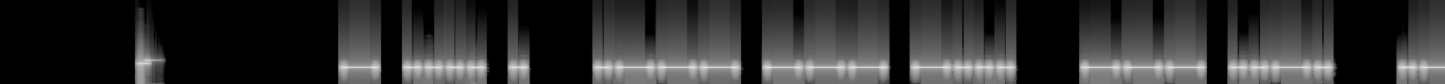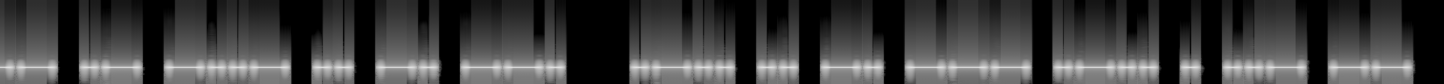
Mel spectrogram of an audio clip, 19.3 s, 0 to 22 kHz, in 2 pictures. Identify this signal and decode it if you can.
Morse code, heard as a keyed tone, about 17 wpm, 700 Hz. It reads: THE JOB OF WAXING LINOLEUM
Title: Pangram Challenge v2 - 17wpm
